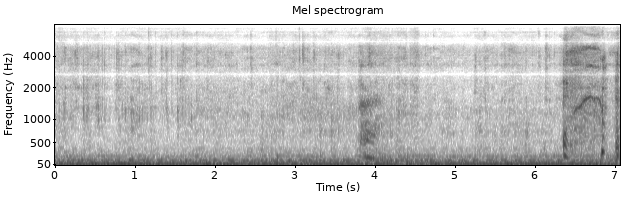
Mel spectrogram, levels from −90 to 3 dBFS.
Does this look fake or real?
fake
